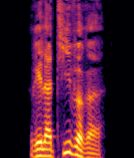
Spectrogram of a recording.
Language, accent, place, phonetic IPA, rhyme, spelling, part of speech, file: German, Germany, Berlin, [ʁelaˈtiːvəʁə], -iːvəʁə, relativere, adjective, De-relativere.ogg
- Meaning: inflection of relativ: 1. strong/mixed nominative/accusative feminine singular comparative degree 2. strong nominative/accusative plural comparative degree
